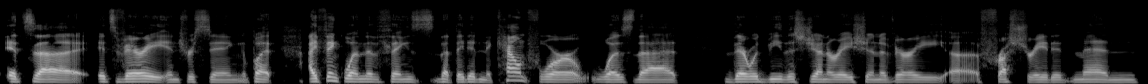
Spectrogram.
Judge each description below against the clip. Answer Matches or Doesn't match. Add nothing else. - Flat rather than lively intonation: Matches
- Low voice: Matches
